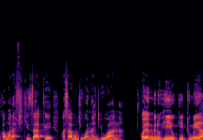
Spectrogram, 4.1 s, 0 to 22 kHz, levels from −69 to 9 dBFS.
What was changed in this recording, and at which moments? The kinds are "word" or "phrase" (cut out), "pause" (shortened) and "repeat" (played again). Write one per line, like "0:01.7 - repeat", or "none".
0:01.6 - word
